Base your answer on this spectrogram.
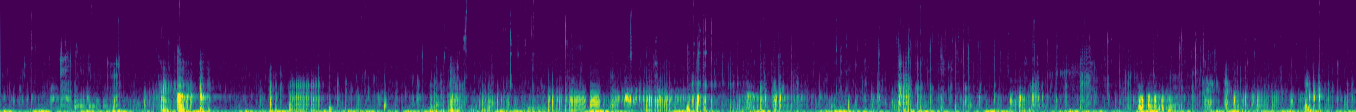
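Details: Woman's stomach growling, recorded over a long session: low, irregular gurgling and rumbling from the belly, coming in bursts; ordinary borborygmi.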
